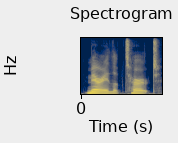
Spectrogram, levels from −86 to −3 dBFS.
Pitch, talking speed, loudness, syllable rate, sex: 200 Hz, 175 wpm, -16 LUFS, 5.4 syllables/s, female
